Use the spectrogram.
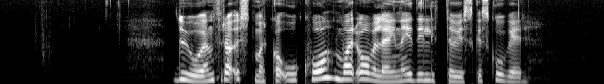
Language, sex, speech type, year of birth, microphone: Norwegian, female, read, 1972, Sennheiser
